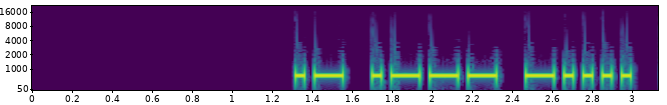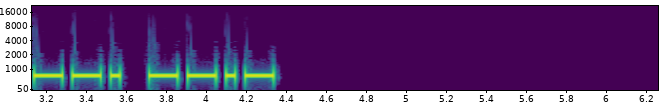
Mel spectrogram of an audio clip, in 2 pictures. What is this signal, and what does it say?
Morse code, heard as a keyed tone, about 25 wpm, 700 Hz. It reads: AJ6GQ
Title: USA Call Signs - 5 Characters - Repeated 3x - 25wpm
